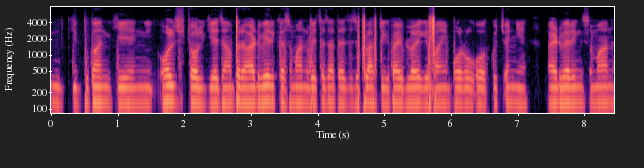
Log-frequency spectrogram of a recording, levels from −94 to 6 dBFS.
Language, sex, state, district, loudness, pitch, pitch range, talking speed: Hindi, male, Rajasthan, Bikaner, -21 LUFS, 130 Hz, 125-130 Hz, 205 wpm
